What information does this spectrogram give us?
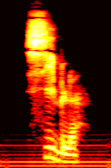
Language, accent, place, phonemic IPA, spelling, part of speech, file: French, France, Lyon, /sibl/, cibles, noun, LL-Q150 (fra)-cibles.wav
- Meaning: plural of cible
